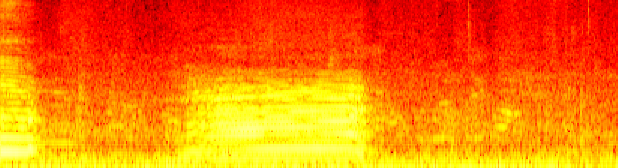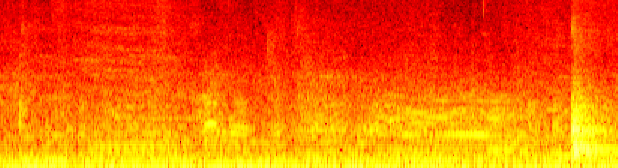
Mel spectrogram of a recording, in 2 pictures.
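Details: Agitated, raging cattle in Indonesia, described as leaping about while people get ready to run: one loud, long harmonic bellow in the middle, followed by fainter, shorter moos and background voices.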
